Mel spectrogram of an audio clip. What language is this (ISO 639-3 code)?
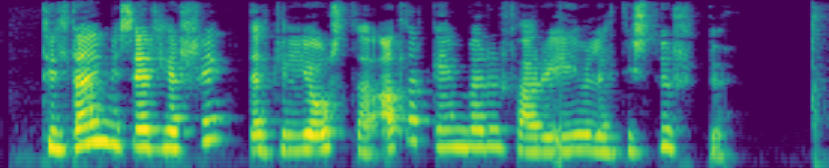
isl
